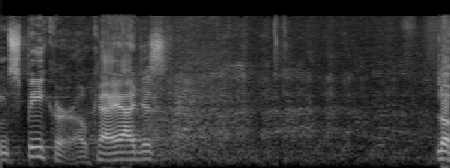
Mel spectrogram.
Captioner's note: laughter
